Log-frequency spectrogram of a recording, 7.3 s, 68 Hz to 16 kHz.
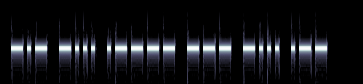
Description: Morse code, heard as a keyed tone, about 15 wpm, 700 Hz. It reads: KB1OBW
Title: USA Call Signs - 6 Characters - Repeated 3x - 15wpm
